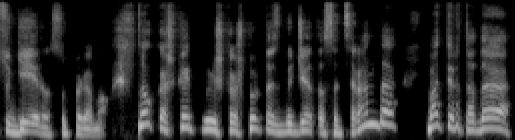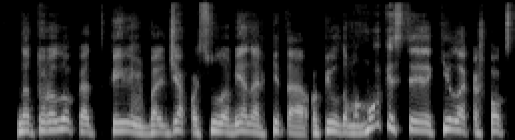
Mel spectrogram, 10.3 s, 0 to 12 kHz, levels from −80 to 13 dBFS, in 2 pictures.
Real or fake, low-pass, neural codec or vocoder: fake; 10.8 kHz; autoencoder, 48 kHz, 32 numbers a frame, DAC-VAE, trained on Japanese speech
